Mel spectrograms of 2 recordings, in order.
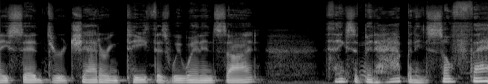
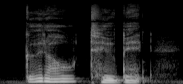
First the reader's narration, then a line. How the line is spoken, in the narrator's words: he said in a quavering voice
